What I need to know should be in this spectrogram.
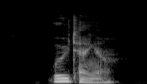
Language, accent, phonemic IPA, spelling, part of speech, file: English, Australia, /ˈwuːtæŋ(ɹ)/, Wu-Tanger, noun, En-au-Wu-Tanger.ogg
- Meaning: A member of, fan of, or someone closely affiliated with, the hip-hop group Wu-Tang Clan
